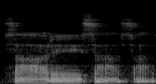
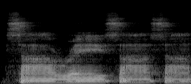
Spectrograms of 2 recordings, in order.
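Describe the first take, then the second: First: The R is rolled like a soft D. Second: The R is a plain English R. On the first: "I'm rolling the R as the tongue rolls off the roof of the mouth" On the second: "If I were saying this with an English accent"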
